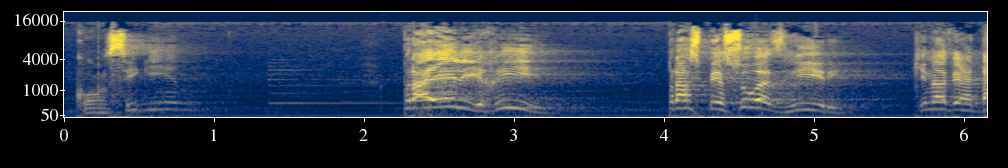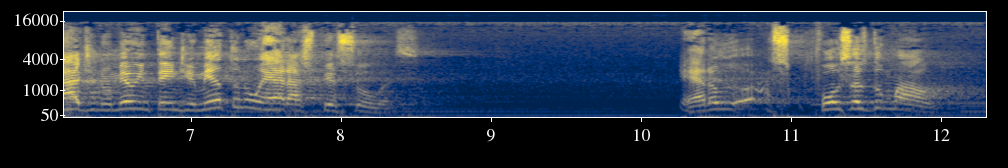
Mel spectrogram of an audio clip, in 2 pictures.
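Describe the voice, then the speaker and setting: A man preaching a sermon as pastor, dramatic, moving between shouted lines and low, intense speech. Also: very animated, takes it slowly, pauses often. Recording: long hall reverb with faint music.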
